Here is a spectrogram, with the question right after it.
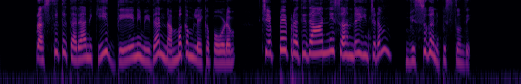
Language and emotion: Telugu, disgusted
